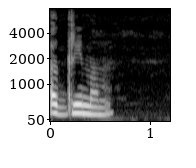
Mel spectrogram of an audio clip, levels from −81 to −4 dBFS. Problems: none marked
